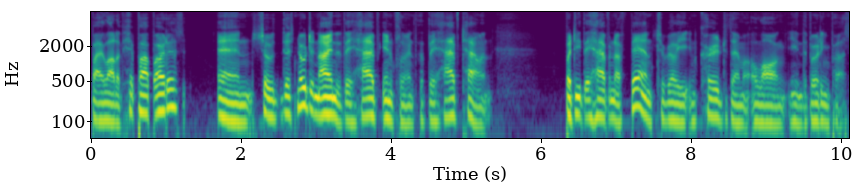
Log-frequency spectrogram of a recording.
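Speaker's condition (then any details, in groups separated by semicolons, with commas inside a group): Hard of hearing; deaf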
